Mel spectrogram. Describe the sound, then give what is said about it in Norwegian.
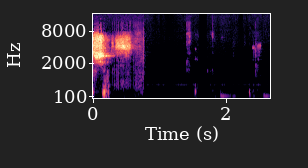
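A short burst of crisp, papery flicking as a deck of playing cards is riffled or shuffled, lasting under a second, followed by a few faint, scattered soft taps in near silence. “Det, det er vanskelig med kortstokken her, da.”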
